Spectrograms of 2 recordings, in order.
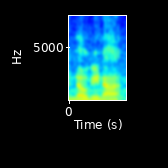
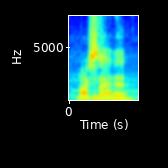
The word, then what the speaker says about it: naginata: The Noginata? Noginata is a two-sided. Naginata?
